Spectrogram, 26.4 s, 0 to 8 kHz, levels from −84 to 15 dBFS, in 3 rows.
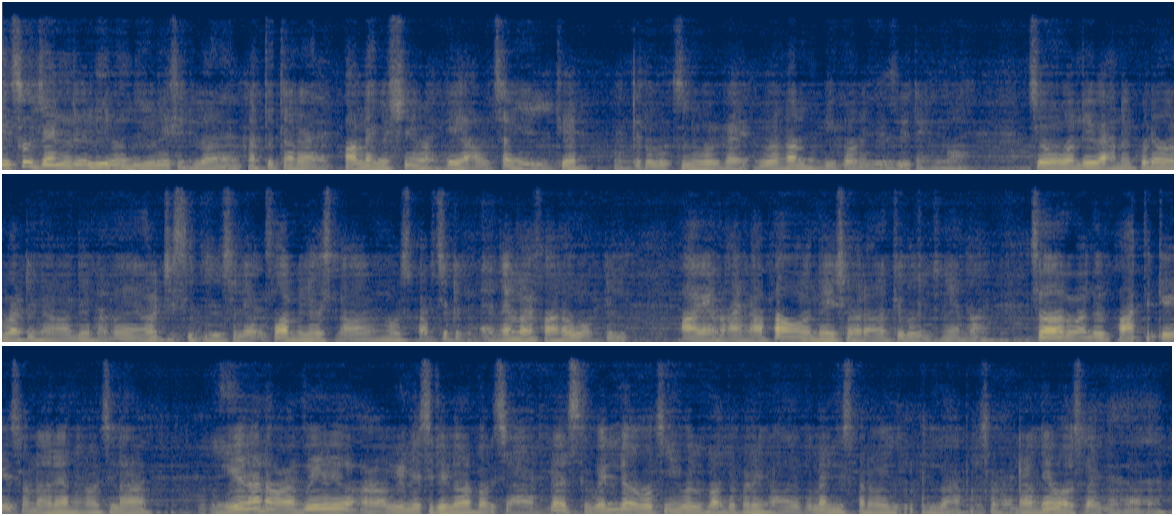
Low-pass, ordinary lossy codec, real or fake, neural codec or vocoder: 7.2 kHz; none; fake; codec, 24 kHz, 1 kbps, SNAC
